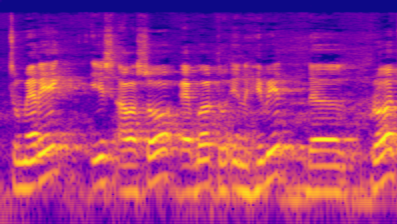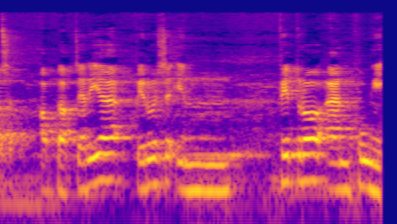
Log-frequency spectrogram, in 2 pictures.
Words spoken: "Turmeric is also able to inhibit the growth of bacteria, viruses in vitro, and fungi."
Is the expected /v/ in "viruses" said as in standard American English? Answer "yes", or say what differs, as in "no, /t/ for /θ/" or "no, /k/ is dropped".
no, /p/ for /v/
